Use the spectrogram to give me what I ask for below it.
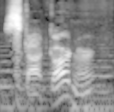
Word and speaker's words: Scott Gardner: You can find me, Scott Gardner, both on Twitter and Facebook. My name is spelled S-C-O-T-T-G-A-R-D-N-E-R.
